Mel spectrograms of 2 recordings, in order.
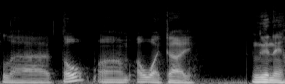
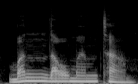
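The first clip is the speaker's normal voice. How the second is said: bún đậu mắm tôm in a slow, higher American accent; 5 semitones higher, 3 dB quieter, slower than usual. Shown as a demonstration. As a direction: put on an American accent for the dish name. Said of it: "Người Mỹ phát âm cái chữ bún đậu mắm tôm vậy đó". (giọng Mỹ đọc "bún đậu mắm tôm")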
